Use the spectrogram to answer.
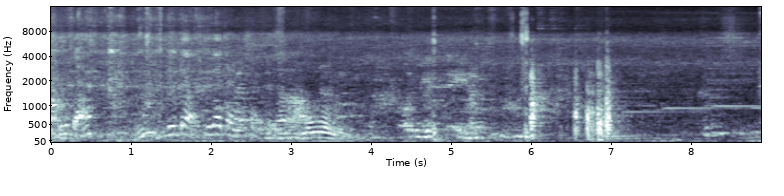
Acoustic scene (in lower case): restaurant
